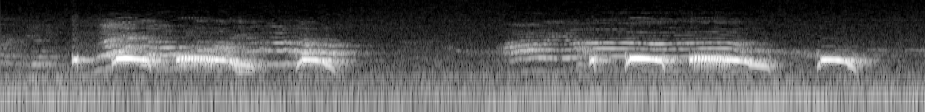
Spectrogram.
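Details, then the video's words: Spotted dove song played as a lure for reluctant birds: two phrases of soft, hollow coos, each a short note, a longer slurred coo drawing downward, and a clipped final coo, separated by a quiet pause. "Suara Pancingan Derkuku Gacor, Burung Malas Bunyi"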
